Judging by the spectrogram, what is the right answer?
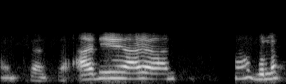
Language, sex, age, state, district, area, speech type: Marathi, female, 18-30, Maharashtra, Akola, rural, conversation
